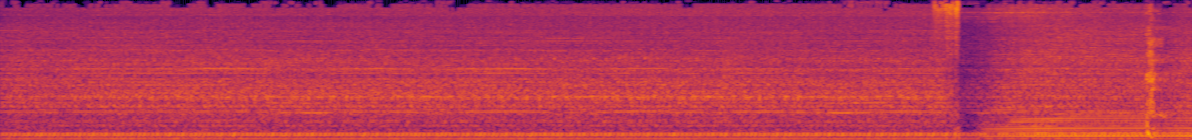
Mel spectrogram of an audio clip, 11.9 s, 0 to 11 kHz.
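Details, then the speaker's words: ARB onboard 12V compressor in a Ford Transit van, engine running: steady even buzzing hum over the idle, no knocks or labouring, inflating a tire from 25 to 49 psi in about 1 minute 15 seconds; normal operation. "so i reinflated the tire from 25 psi to 49 in about one minute and 15 seconds"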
